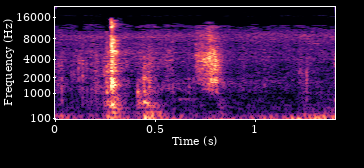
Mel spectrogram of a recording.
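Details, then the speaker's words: 1st-gen Cummins crew cab passenger door after a hinge kit repair: it swings open with one clean latch release and no scrape or clunk, no longer resting on the striker pin. "Okay, listen to it open. So it doesn't rest on that striker pin at all anymore."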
